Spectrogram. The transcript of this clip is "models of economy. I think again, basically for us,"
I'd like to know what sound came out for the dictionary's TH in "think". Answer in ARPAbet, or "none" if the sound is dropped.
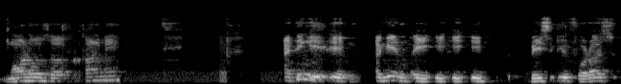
T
